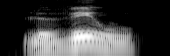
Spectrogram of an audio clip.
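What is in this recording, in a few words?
"le verrou", French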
